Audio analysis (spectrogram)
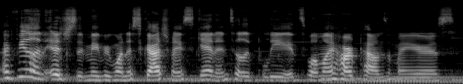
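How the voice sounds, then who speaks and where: A woman's voice: mid-range voice, fairly quick, close to an everyday voice. A woman reading the first-person narration of a jaded, guilt-ridden woman in a visual novel, in a dramatic confessional manner. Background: guitar game music.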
